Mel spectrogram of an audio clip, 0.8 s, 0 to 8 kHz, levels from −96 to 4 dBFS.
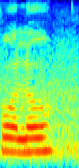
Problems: none marked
